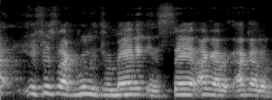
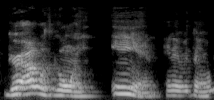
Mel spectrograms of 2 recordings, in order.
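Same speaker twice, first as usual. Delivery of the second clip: ordinary talk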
